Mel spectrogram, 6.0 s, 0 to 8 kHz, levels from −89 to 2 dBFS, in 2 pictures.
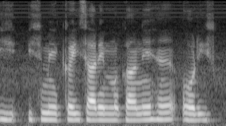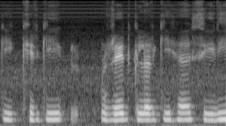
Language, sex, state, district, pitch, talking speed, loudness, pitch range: Hindi, male, Bihar, West Champaran, 155 Hz, 150 wpm, -17 LUFS, 150-160 Hz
